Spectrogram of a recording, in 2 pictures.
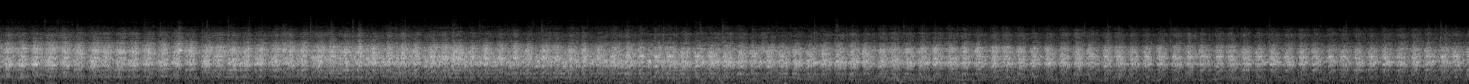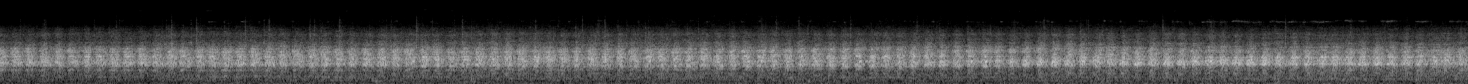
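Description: Sound decoder of an H0 model steam tank locomotive (a Roco BR 86) playing steady steam chuffing with hiss through its small loudspeaker, mixed with the rolling of the model freight train on the track.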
